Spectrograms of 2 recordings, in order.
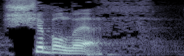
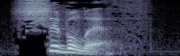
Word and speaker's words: Shibboleth: They were like them, and they couldn't pronounce their SH sound. They couldn't form it with their mouth. It wasn't part of their dialect. And so they would always say Sibboleth instead of Shibboleth.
